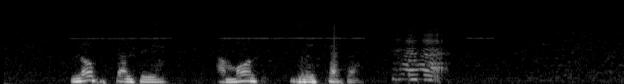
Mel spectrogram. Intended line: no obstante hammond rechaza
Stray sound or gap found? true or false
true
